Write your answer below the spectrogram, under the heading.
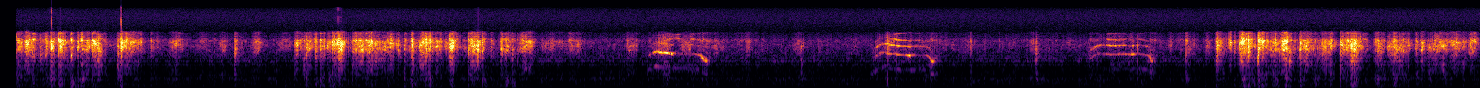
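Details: Domestic cat outside a window, trying to squeeze through and get into the house, meowing repeatedly; bursts of harmonic meows with rising-falling bends, interspersed with scratchy rustling and tapping as it pushes at the window.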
